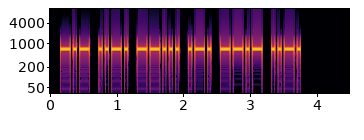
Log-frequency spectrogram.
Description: Morse code, heard as a keyed tone, about 25 wpm, 700 Hz. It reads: KF7RQF
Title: USA Call Signs Repeated 2x 25wpm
